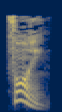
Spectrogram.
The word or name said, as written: foin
